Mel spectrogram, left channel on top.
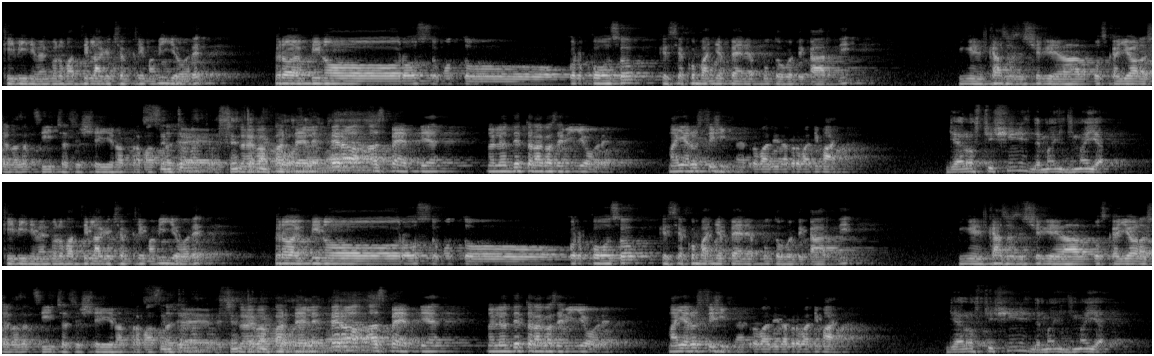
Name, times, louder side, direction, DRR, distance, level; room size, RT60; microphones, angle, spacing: voice 1, 0.0-2.0 2.7-6.3 6.6-8.5 9.6-13.6 13.9-15.9 16.3-17.6 18.2-19.9, equal, 10° right, 3 dB, 3.6 m, -24 dB
voice 2, 12.9-15.3 20.9-22.5, left 3 dB, 40° left, 4 dB, 1.3 m, -27 dB
25.0 x 23.0 x 7.8 m, 1.1 s
head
